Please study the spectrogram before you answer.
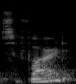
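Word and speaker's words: Sfard: pronouncing his name incorrectly it's f a it's uh s f a r d and i'm pronouncing it safarid and i hope that's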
